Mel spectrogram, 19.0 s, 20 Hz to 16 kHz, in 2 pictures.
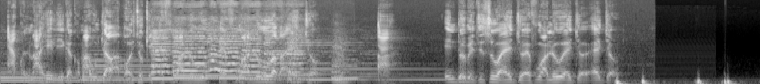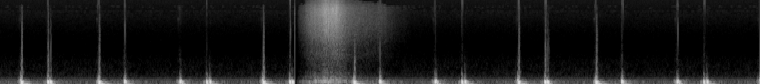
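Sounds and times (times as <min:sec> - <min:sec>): heartbeat thumps: 0:07.6 - 0:13.2, 0:13.8 - 0:19.0.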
